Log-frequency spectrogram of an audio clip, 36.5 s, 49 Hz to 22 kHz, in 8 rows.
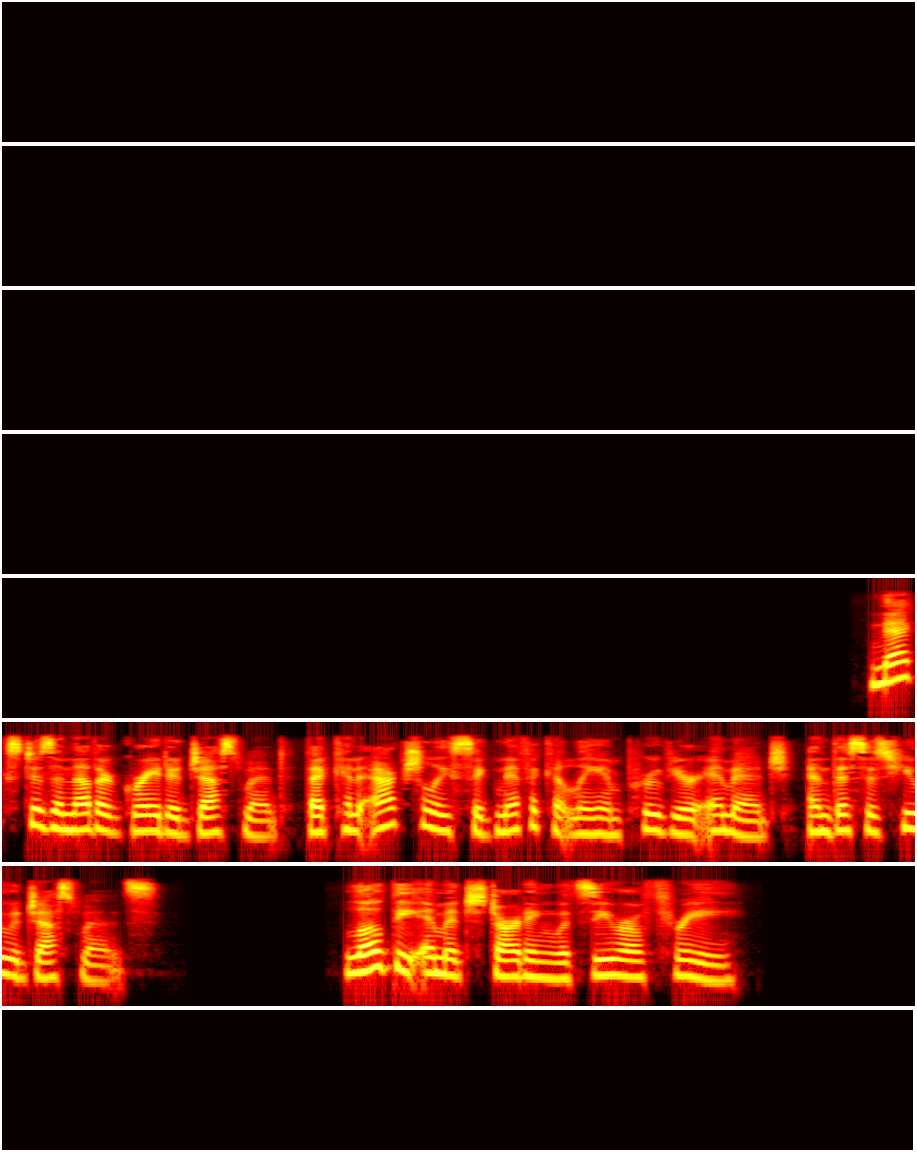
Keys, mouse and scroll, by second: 0.7 click, 1.8 click, 2.7 click, 10.2 click, 11.5 click, 14.3 click, 14.5 click, 16.1 click, 18.1 click, 21.5 click, 26.2 click, 28.3 click, 30.4 click, 34.7 click.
